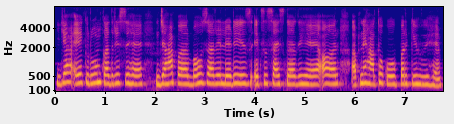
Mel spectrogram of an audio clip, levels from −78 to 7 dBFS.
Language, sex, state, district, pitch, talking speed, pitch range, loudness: Hindi, female, Jharkhand, Palamu, 260 Hz, 175 wpm, 255-275 Hz, -11 LUFS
